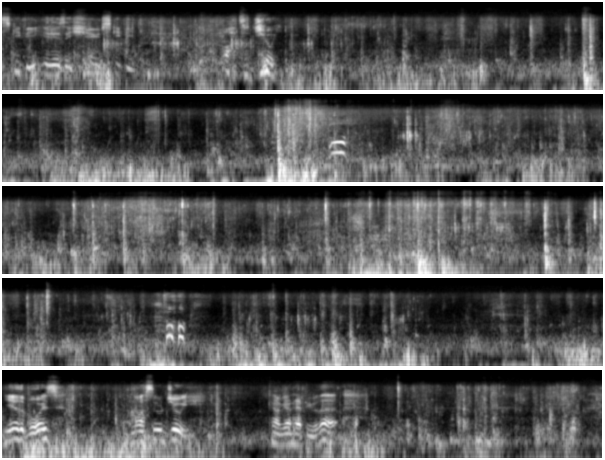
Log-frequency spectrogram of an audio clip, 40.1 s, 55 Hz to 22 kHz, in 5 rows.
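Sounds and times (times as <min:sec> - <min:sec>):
wind buffeting microphone: 0:00.0 - 0:06.7, 0:07.6 - 0:13.8, 0:14.5 - 0:17.4, 0:31.1 - 0:35.0, 0:35.9 - 0:39.9.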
